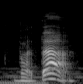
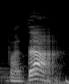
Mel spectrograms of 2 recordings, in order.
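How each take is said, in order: First: The stress is on the second syllable. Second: The stress is on the second syllable.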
